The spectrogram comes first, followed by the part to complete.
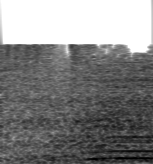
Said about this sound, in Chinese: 不过刚才你们也听到了，当发动机转速比较高的时候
